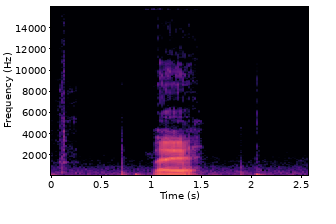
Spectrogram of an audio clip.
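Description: A middle-aged man speaks briefly into a telephone.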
